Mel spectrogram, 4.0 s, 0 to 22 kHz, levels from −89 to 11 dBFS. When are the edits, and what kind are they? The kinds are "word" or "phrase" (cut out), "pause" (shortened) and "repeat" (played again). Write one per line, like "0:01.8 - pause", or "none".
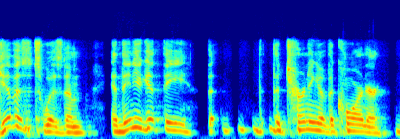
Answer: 0:00.9 - pause
0:02.0 - pause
